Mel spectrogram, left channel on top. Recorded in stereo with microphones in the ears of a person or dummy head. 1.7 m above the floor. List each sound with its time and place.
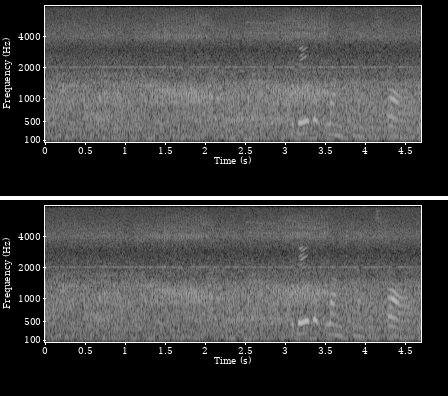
0.0 s running water: 5° right (ahead or behind)
3.1 s a woman speaking: 25° right (ahead or behind)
